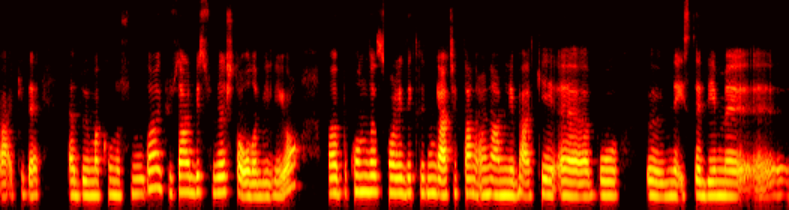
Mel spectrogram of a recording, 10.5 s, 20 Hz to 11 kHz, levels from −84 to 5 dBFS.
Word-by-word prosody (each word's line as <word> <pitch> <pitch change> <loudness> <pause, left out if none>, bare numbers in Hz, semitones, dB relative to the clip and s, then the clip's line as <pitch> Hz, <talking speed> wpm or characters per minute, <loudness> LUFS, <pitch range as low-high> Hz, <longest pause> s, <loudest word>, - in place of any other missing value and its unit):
belki 170 +3 -5
de, 180 +1 0 0.4
eee, 180 -1 0
duyma 180 -1 0
konusunda 200 +8 -2
güzel 215 +1 +2
bir 220 - +1
süreç 215 0 -2
de - - +4
olabiliyor. 170 - +2 0.4
Aaa, 205 0 +2
bu 220 - -11
konuda 220 0 +2
söylediklerin 205 -1 0
gerçekten 195 +1 +2
önemli. 185 -2 +1
Belki, 170 +3 -2
eee, 175 -2 +3
bu, 180 -1 0 0.4
ııı, 170 -1 0
ne 175 - -1
istediğimi, 180 -1 0
eee, 180 +1 -3
185 Hz, 130 wpm, -22 LUFS, 175-205 Hz, 0.4 s, de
